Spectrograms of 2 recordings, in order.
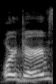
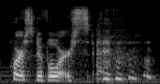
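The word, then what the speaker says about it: hors d'oeuvres: That gives them a funny story they can tell later down the line when they learn that or derves is pronounced not as horse divorce.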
